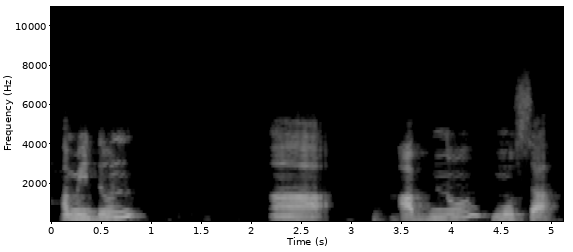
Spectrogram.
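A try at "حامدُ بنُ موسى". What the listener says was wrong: ইবনু, ইবনু, ইবনুর আলিফটা হচ্ছে হামজাতুল ওয়াসাল, এই কারণে মিলাই পড়তে হবে।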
